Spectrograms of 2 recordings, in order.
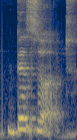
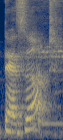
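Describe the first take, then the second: First: डिजर्ट as di-ZURT, short first vowel, long second; the sweet dessert. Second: डेजर्ट as DEZ-ert, stress first; the sandy desert. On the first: Teacher contrasts two common words, डिजर्ट as di-ZURT. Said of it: "syllable किस पे stress करेंगे". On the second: Teacher contrasts two common words, डेजर्ट as DEZ-ert. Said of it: "डेजर्ट आपका रेगिस्तान". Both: Shown as a demonstration.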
